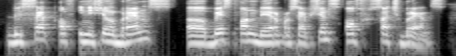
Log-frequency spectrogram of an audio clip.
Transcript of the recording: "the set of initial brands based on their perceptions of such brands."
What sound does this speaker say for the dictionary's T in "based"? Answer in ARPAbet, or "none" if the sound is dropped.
T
